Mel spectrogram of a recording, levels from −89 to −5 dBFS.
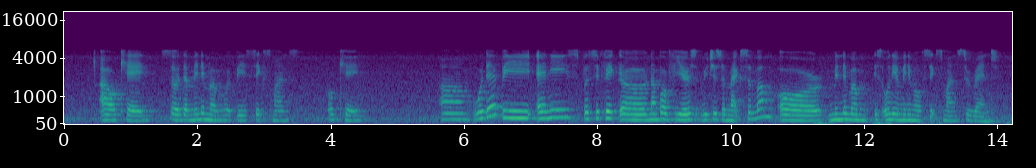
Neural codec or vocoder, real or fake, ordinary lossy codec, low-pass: none; real; none; 5.4 kHz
